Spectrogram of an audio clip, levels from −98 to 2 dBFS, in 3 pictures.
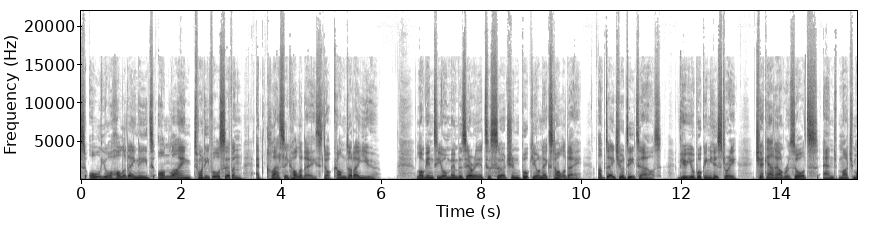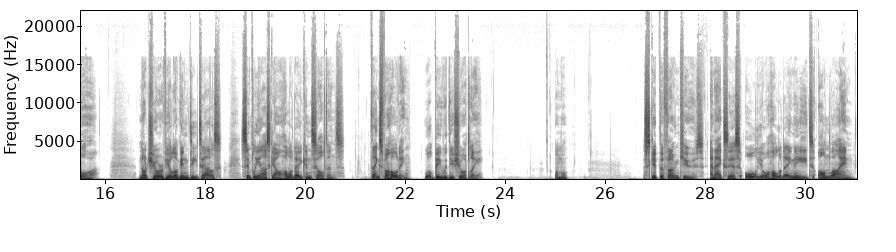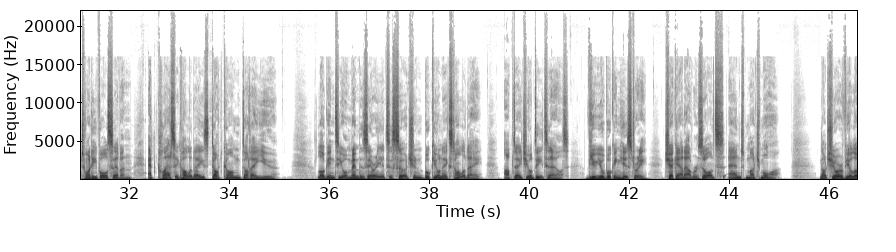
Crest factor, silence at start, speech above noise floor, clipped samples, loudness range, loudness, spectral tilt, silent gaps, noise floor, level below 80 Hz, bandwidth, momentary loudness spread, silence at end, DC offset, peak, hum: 18 dB; 0 s; 45 dB; under 0.1%; 3 LU; -24 LUFS; -5 dB/octave; none; -68 dBFS; -44 dBFS; over 20 kHz; 10 LU; 0 s; under 0.1%; -6 dBFS; none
